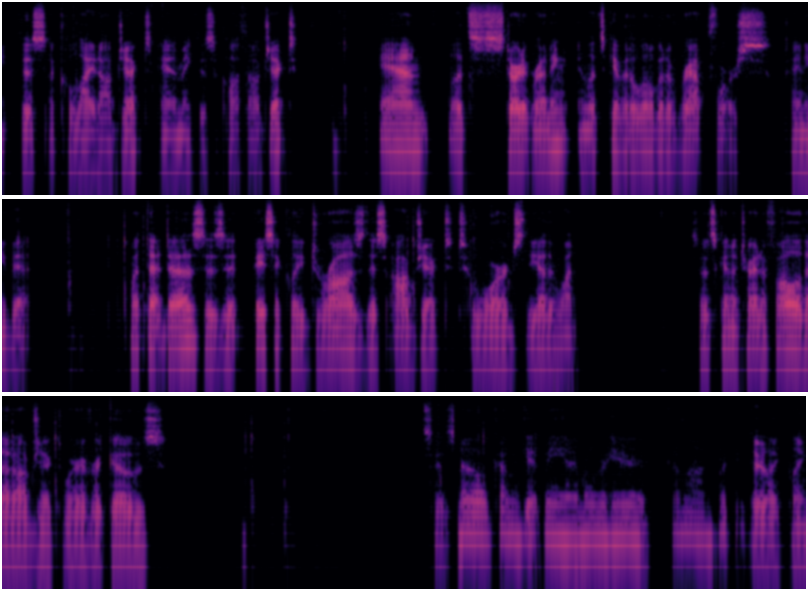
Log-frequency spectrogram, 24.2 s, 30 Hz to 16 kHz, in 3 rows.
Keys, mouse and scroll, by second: 0.6 click, 1.5 right click, 2.6 click, 3.6 shift+middle click, 4.6 click, 6.3-8.8 shift+drag, 9.5 middle click, 12.3 middle click, 13.4 right click, 13.7 g, 16.7 middle click, 18.7 shift+middle click, 19.4 g, 21.0 shift+middle click, 22.0 g.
